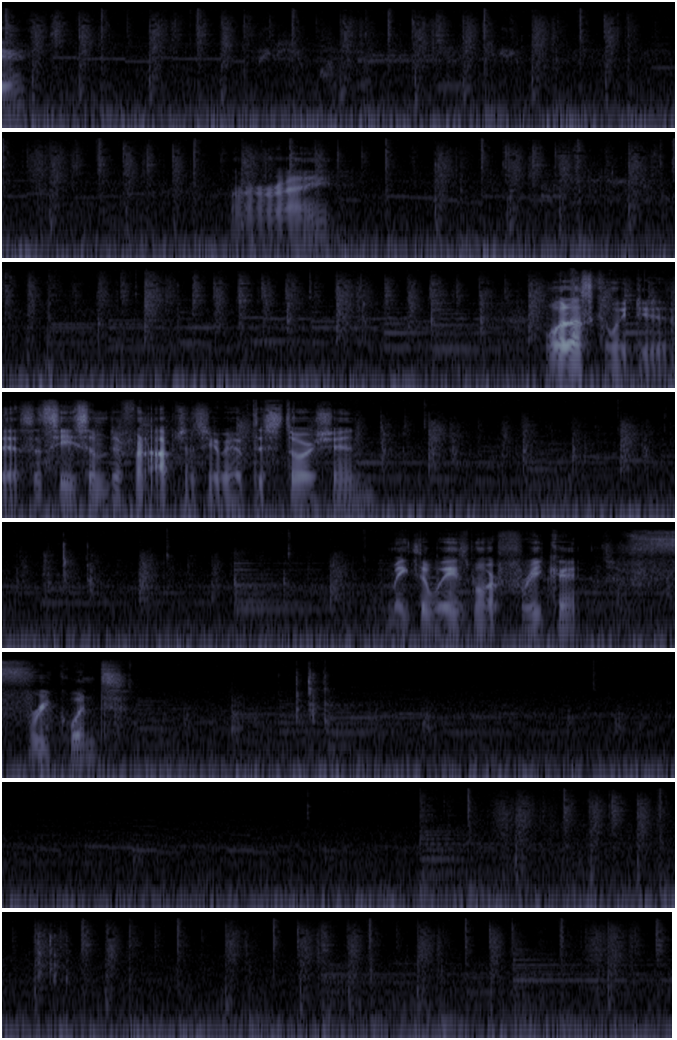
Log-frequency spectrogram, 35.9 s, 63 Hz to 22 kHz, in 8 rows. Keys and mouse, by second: 1.2 middle click, 2.4-4.1 drag, 4.9 click, 6.2 middle click, 7.8 click, 8.2 click, 9.8 click, 10.0 x, 13.0 middle click, 14.3 middle click, 15.1-16.3 drag, 17.5 middle click, 18.4 ctrl+z, 19.0 click, 20.3 middle click, 21.0 ctrl+z, 22.1 middle click, 23.1-25.1 drag, 26.3-28.9 drag, 30.8-32.1 drag, 32.9-35.8 drag.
